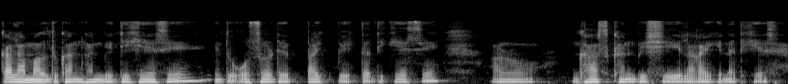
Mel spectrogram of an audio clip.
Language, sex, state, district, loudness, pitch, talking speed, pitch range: Nagamese, male, Nagaland, Dimapur, -20 LUFS, 115 Hz, 175 wpm, 110-125 Hz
